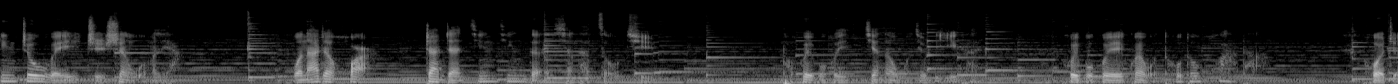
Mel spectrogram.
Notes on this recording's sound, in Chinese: 以后的节目可能较少做后期，本期节目即是使用荔枝自带手机录音工具的尝试。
